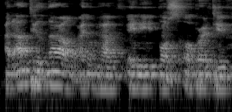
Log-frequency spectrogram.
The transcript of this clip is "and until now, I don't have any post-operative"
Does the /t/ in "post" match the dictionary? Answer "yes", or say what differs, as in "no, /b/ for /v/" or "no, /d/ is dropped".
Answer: no, /t/ is dropped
